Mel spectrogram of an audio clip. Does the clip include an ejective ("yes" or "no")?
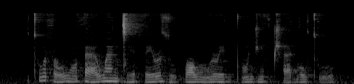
yes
